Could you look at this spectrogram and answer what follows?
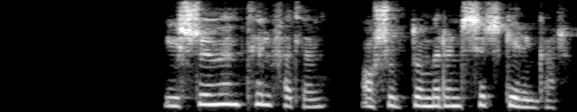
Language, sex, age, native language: Icelandic, female, 50-59, Icelandic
